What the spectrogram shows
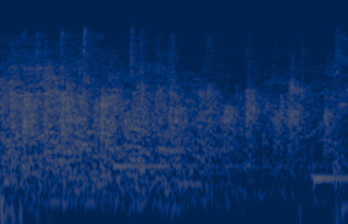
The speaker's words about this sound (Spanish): Vamos, a alguien que le dé un aplauso al Señor.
